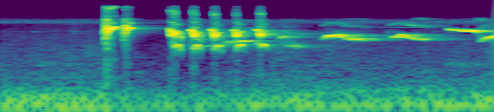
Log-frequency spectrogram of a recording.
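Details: Caged Oriental magpie-robin producing a quick run of about six sharp chipping notes, followed by thin drawn-out whistles.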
